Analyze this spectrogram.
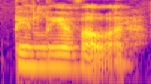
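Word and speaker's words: Beinn Liath Mhòr: So at the time when I mispronounced the name of that Monroe I was mad about it at the time and I'm still mad about it. So yes, it's just Ben Leavore and um Scorua.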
